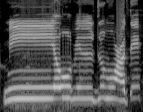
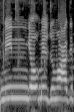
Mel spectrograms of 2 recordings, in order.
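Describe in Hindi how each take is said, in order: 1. n, नासिक्य y ध्वनि में मिल जाता है। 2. n ध्वनि y से पहले अलग से बोली जाती है। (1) "सही है" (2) "पढ़ना गलत है"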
